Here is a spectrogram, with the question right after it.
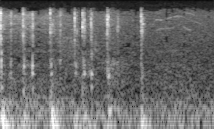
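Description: Rapid, quiet keystrokes on a computer keyboard as a show command is entered, a short burst of clicks that trails off.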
